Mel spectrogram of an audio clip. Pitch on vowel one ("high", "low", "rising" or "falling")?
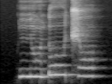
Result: low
